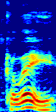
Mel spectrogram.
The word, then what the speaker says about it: Caillat: birthday milestones on Thursday yesterday right there Colbie Caillat and I had to look up how to pronounce Calleigh and that's not how I would have pronounced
